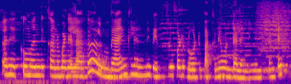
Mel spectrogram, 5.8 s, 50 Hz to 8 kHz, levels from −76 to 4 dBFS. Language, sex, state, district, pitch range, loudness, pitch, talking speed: Telugu, female, Andhra Pradesh, Guntur, 230-275 Hz, -13 LUFS, 255 Hz, 165 wpm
